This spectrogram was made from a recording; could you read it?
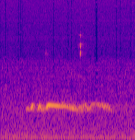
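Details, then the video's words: Tawny owls at Loch of the Lowes, Scotland, calling from somewhere out in the dark: one long, quavering, wavering hoot held for over a second and a half over steady low background hiss. "Tawny Owls out there somewhere"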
